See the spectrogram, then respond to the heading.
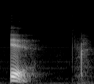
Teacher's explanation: Take a look at my face and how relaxed it is and how low pitch that sound is. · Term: short I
